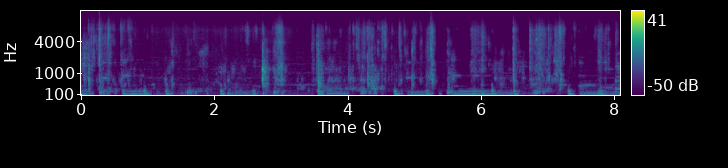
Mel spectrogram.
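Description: Foil-wrapped trading card packs rustling and crinkling as they are pulled out of a cardboard hobby box, with background music playing.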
